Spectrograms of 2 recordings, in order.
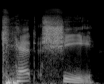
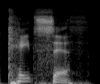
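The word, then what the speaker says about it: Cait Sith: Are we going to get the long-running, multi-decade argument where some crazy bastards think his name is Ket Shi? Is how you pronounce Kate Sith.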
